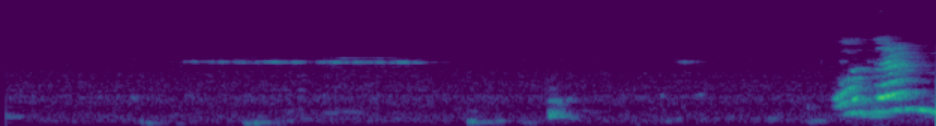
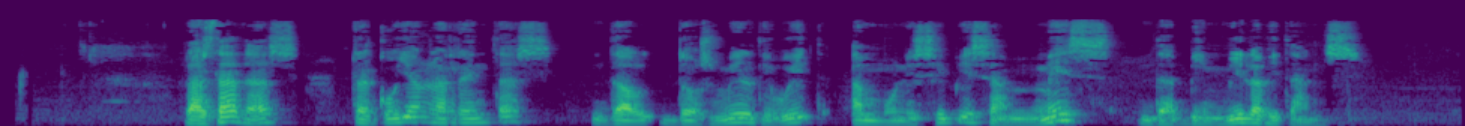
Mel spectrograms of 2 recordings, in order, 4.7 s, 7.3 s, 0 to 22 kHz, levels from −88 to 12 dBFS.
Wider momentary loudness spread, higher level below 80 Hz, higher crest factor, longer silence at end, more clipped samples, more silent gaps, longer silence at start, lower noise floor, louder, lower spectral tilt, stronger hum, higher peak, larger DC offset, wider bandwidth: first, 25 LU vs 9 LU; second, -90 dBFS vs -56 dBFS; about the same, 24 dB vs 24 dB; second, 0 s vs 0.55 s; neither; neither; first, 1.35 s vs 0.95 s; first, -71 dBFS vs -54 dBFS; second, -29 LUFS vs -23 LUFS; second, 1 dB/octave vs -4.5 dB/octave; neither; second, -12 dBFS vs 0 dBFS; neither; second, 6.8 kHz vs 11.5 kHz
